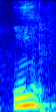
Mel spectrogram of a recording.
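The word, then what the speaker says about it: וּ: j'aiécrit tout à l'heure ça devient ou ou u voilà comment on le prononce nous allons utiliser une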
